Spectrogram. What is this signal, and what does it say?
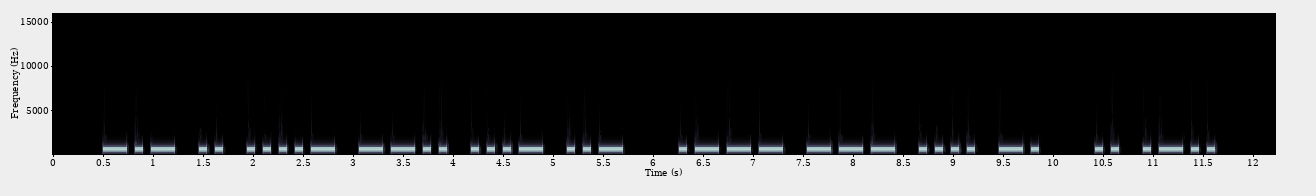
Morse code, heard as a keyed tone, about 16 wpm, 700 Hz. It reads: KI4ZVU JOHN IL
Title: K1USN SST QSO Practice - 15wpm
